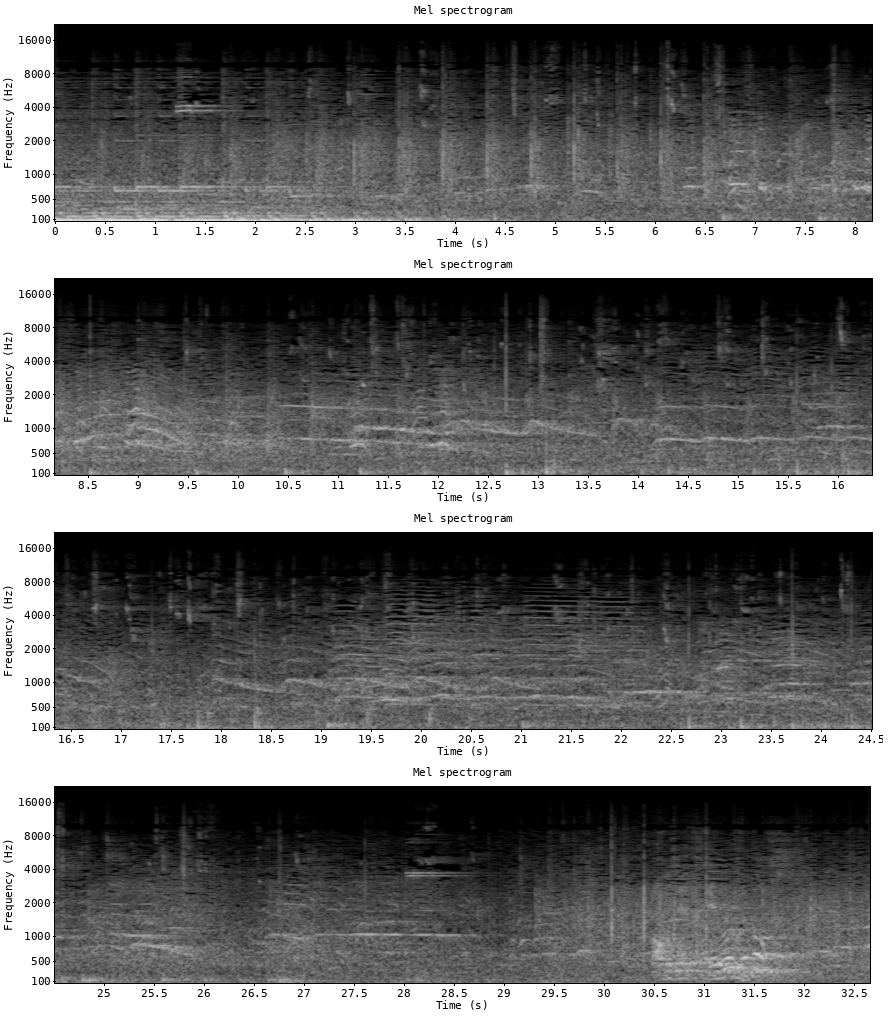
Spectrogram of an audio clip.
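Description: Basketball arena ambience during play: a ball bouncing on the court amid crowd voices. Loud arena music with a heavy bass plays over the first few seconds, then fades out.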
